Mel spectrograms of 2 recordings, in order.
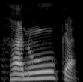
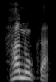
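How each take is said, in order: First: The vowel after 'han' is long and drawn out. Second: The vowel after 'han' is short and clipped. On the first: The speaker calls it wrong. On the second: The speaker calls it right.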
